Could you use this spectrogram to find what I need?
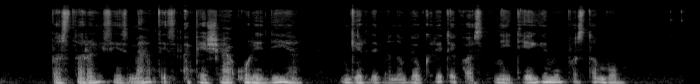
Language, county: Lithuanian, Alytus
